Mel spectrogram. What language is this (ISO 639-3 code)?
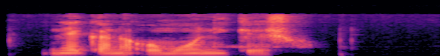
dav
